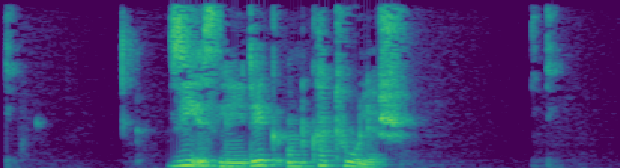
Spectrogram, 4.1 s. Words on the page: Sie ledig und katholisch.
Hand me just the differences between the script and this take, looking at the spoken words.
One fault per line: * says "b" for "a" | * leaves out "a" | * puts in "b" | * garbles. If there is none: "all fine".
* puts in "ist"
